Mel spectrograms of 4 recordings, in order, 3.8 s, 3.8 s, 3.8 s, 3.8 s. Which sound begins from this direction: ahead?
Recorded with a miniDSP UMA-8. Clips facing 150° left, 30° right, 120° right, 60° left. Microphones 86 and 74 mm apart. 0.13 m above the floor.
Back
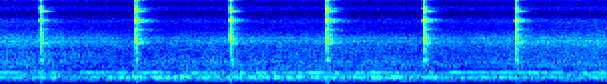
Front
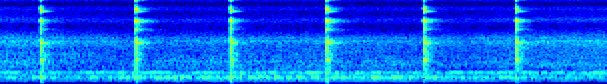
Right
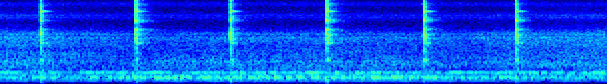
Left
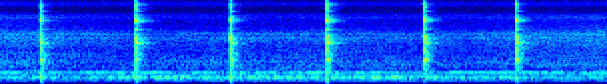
Hammering, at 0.2 s.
